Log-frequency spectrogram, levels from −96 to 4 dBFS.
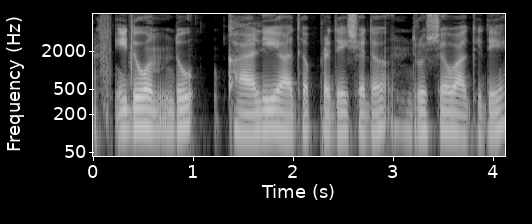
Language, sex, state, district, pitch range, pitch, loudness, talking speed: Kannada, male, Karnataka, Belgaum, 105-115 Hz, 110 Hz, -23 LUFS, 100 wpm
